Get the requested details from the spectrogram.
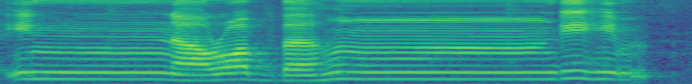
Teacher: میم ساکن دیکھنا ہے کہ جزم والا میم ہو، فوراً اس کے بعد والا حرف دیکھیں گے، اگر اس کے بعد والا حرف با ہے تو ہم یہاں پر غنہ اور اخفاء کے ساتھ ملا کر پڑھیں گے، یعنی اخفاء شفوی کیا ہے؟ میم ساکن کے بعد با آئے تو غنہ اور اخفاء ہوگا، یعنی جب بھی میم ساکن ہو اس طرح سے جزم والا میم اور اس کے بعد والا حرف با ہو تو ہم کو میم کی آواز کو کیا ہے؟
